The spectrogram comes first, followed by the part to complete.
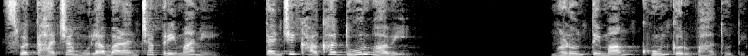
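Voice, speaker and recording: A woman narrating an audiobook in a steady, expressive storytelling manner. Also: mid-range voice, moderate pace.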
